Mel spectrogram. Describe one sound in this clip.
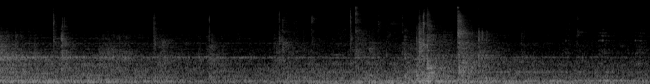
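Footsteps clank on a metal ladder and walkway.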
